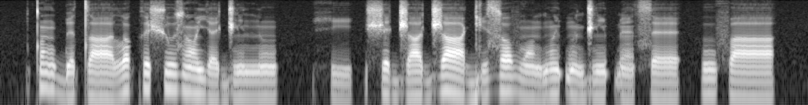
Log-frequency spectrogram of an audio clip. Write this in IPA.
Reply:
t ɔ̃˦ ɡ͡b ɛ˨ t aː˨ l ɔ˦ k ə˦ ʃ u˦ z ɔ̃˧ j ɛ˨ d͡ʒ ĩ˧ n ũ˧ | h i˨ | ʃ ɛ˧ d͡ʒ aː˧ d͡ʒ aː˦˨ ɡ i˨˦ z ɔ˦ v ɔ̃˧ ɡʷ ĩ˦ ɓ ũ˧ d͡ʒ ĩ˧ ɓ ɛ̃˨ s ɛ˧ | u˧ f aː˧

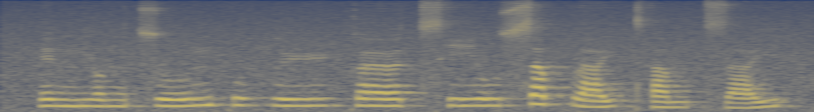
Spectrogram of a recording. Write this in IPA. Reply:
ɪ˨ ŋ j ʊ˨ ŋ t͡s uː˨˥ n kʷ ɐ˧ p̚ l yː˨˧ k œː˧ t͡sʰ iː˧ w s ɐ˥ p̚ l ɐ˨˥ j t̪ʰ ɐ˨ m t͡s ɐ˨˥ j

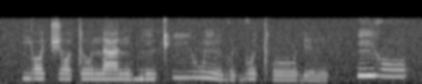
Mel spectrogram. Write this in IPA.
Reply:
j ɔ˨ t͡ʃ ɔ˨ t o˨ n aː˨ n ɡ͡b ĩ˨ kʰ iː˦ w ĩ˦˨ ɡʷ ɪ˨ ɡ o˦ tʰ oː˨ ɗ ɪ˨ m | ĩ˦ ɣ o˦

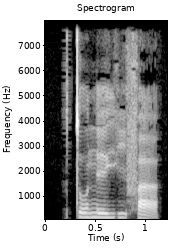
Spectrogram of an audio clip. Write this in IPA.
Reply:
t o˦ n e˦ j i˦ f a˦˨

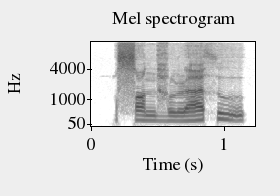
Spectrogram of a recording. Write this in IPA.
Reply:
sˤ ɐ n a̤ lˠ ɭ a θ u

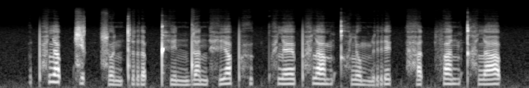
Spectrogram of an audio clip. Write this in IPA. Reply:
pʰ l a˥˩ p̚ t͡ɕ a˨˩ k̚ s o˩˦ n t r a˨˩ p̚ kʰ i˩˦ n d a˨˩ n h i˦˥ a̯ pʰ ɯ˨˩ k̚ pʰ l ɛː˦˥ pʰ l a˧ m kʰ l o˨˩ m r e˥˩ k̚ h a˦˥ t̚ f a˥˩ n kʰ l a˦˥ p̚

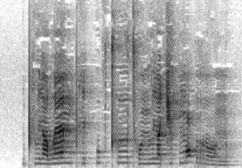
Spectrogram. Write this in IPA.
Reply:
pʰ l i˧ a̯ w ɛː˥˩ ŋ pʰ i˦˥ t̚ p u˥˩ k̚ tʰ ɯː˥˩ tʰ o˦˥ n l i˦˥ a̯ t͡ɕ u˦˥ k̚ m ɔ˥˩ ʔ r o˨˩ n

